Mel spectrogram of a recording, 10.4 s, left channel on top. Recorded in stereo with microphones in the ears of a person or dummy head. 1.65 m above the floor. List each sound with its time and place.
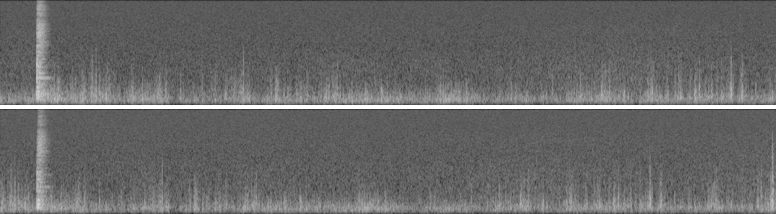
0.5 s a snare drum: 60° left (ahead or behind), 2 m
